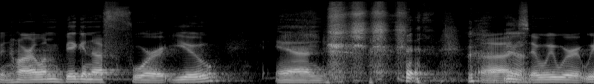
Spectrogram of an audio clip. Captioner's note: laughs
